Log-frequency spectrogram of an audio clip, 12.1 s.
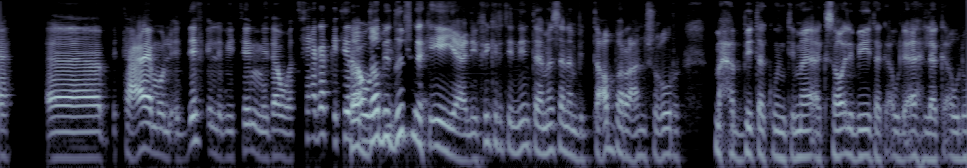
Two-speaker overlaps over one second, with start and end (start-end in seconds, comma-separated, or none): none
